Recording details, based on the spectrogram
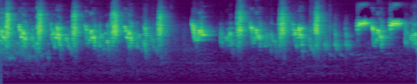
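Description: A budgerigar chatters in a fast, scratchy warble of rapid chirps and squeaks.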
